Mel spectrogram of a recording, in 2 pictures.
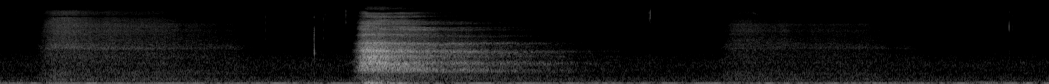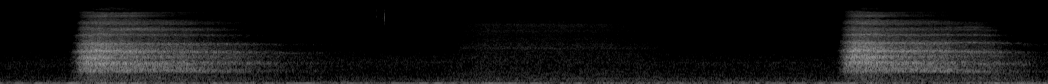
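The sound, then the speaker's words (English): Three slow, deep cleansing breaths, each a soft drawn-in inhale followed by a louder, airy exhale, evenly spaced with no talking. “let's take three cleansing deep breaths together and I will begin.”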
